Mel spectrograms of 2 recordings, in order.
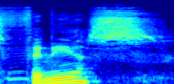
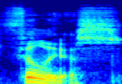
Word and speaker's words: Phileas: Now, I always thought it was Phineas, but the way it's spelled in this book is Phileas, so okay.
